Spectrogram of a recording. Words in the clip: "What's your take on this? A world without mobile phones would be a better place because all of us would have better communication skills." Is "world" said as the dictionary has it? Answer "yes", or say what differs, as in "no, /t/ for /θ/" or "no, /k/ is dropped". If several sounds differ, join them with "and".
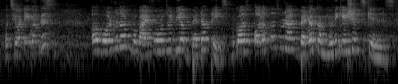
no, /l/ is dropped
